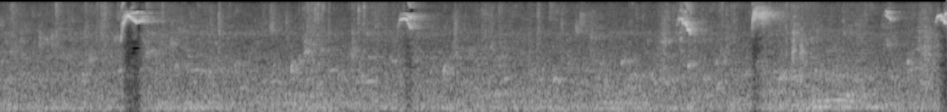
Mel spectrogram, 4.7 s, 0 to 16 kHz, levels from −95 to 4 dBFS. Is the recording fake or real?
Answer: real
